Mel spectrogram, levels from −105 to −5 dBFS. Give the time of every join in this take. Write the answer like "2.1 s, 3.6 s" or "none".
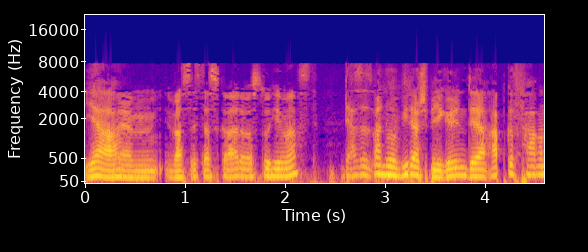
2.9 s

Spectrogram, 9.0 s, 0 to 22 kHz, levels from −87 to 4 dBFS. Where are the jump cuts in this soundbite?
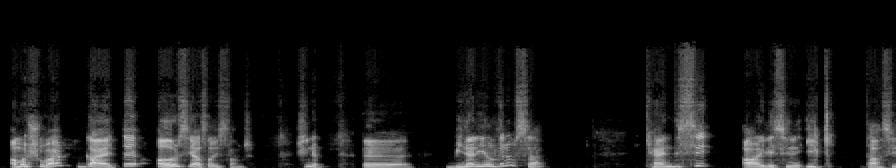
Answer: none

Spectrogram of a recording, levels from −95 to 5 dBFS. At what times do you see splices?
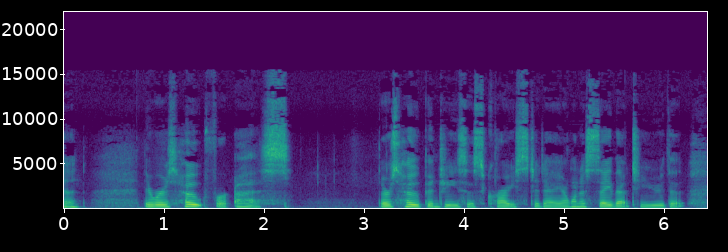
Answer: none

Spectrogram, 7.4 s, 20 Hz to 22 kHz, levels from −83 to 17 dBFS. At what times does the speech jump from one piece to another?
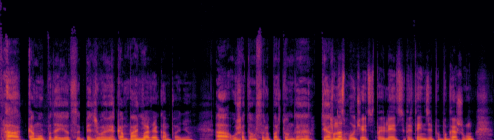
1.2 s, 3.6 s, 5.6 s, 6.1 s

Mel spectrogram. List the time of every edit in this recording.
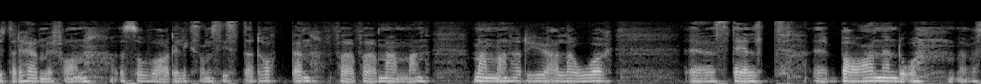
3.5 s

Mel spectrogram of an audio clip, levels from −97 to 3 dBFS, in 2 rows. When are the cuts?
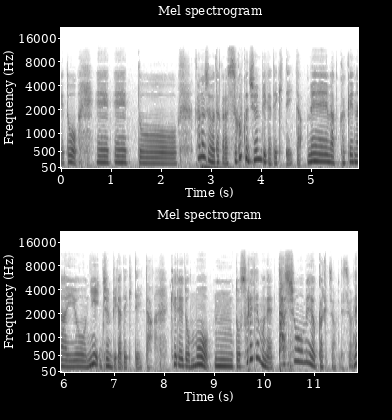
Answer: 1.0 s

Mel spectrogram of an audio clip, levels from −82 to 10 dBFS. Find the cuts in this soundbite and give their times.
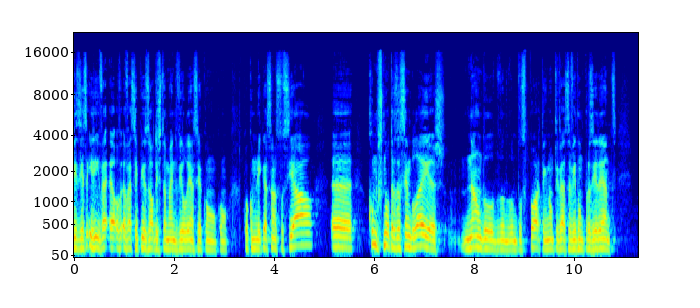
none

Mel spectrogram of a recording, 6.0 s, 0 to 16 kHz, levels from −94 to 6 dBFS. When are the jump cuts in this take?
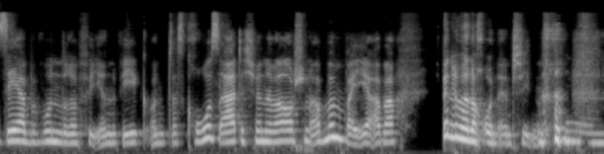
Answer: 3.4 s

